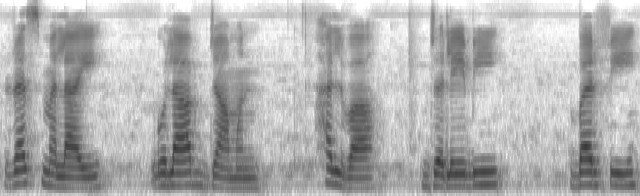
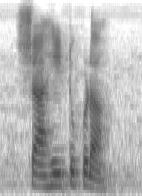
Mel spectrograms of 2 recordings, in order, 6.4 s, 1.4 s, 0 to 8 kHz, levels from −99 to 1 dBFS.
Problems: constant background noise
